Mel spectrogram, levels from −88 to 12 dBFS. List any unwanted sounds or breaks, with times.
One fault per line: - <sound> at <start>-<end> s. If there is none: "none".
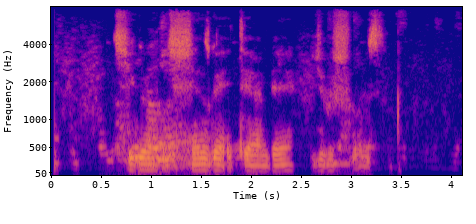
none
